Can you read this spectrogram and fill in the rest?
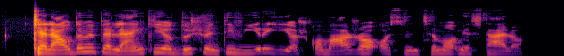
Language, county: Lithuanian, Vilnius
